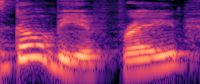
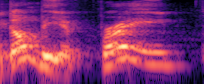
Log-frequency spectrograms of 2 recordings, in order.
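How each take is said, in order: First: Mild, even reassurance; reassuring orb voice. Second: High-pitched disbelieving repeat; incredulous echo. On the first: Orb telling him not to fear, mild reassurance. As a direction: say it simply, to soothe. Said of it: "She says". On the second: Him answering the floating orb, incredulous echo. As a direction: throw the words back in disbelief. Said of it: "I say, "Don't be afraid?". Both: Retold or imitated.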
